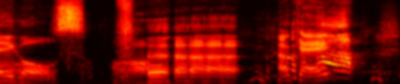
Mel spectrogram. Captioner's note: laughing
